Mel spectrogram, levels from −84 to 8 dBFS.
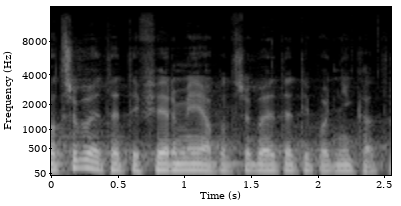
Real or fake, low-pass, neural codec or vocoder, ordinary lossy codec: real; 14.4 kHz; none; MP3, 96 kbps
